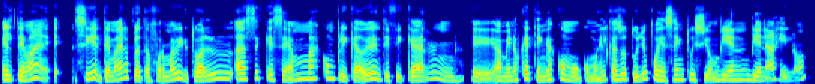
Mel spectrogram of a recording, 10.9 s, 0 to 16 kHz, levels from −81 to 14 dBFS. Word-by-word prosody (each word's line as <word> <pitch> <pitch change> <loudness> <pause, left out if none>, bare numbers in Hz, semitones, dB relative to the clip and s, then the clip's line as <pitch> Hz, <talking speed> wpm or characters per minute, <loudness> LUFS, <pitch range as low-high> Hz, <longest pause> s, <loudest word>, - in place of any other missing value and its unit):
El 205 -1 +3
tema, 205 +9 +3
eh - - -12 0.3
sí, 250 +2 +2
el 280 - +1
tema 190 +1 +1
de 240 - +4
la 300 - -1
plataforma 185 - -1
virtual 240 +2 +1
hace 245 +4 +2
que 245 -5 0
sea 200 -1 -1
más 260 +4 0
complicado 230 -10 0
identificar, 185 -5 +1
mm, 190 -10 -7
eh, 85 0 -1
a 180 - +3
menos 180 +5 -2
que 265 -3 +4
tengas, 200 +3 -2
como 200 -9 0
como 175 - -3
es - - -2
el 200 - -5
caso 210 +4 +2
tuyo, 220 +4 0
pues, 235 -6 +1
esa 185 +3 +1
intuición 220 -2 -1
bien 205 +1 0
bien 185 -3 +1
ágil, 170 -9 -3
¿no? 280 - -8
210 Hz, 195 wpm, -23 LUFS, 185-245 Hz, 0.3 s, de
